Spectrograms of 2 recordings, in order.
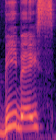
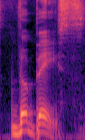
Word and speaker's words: BBASE: It is not Bbase, it's the base. The first B is silent.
